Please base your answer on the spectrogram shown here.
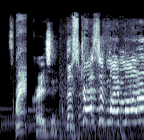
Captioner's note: duck quacking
